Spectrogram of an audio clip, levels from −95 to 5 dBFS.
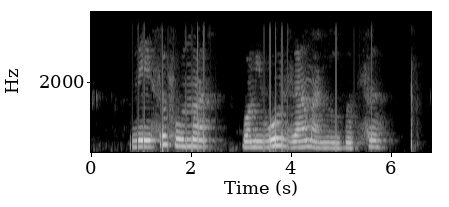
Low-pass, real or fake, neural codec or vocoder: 3.6 kHz; real; none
